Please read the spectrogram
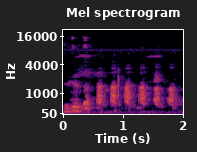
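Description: A person laughing in a quick, even run of short 'ha' pulses, about five a second, starting about half a second in.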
